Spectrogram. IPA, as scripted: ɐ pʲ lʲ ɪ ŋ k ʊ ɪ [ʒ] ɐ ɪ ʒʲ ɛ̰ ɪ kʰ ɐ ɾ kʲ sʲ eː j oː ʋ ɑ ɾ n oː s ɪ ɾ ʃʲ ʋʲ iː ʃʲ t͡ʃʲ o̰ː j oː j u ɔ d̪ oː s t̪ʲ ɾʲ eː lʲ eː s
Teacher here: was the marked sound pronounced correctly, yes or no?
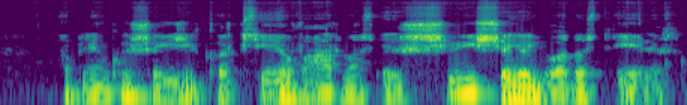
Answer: no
